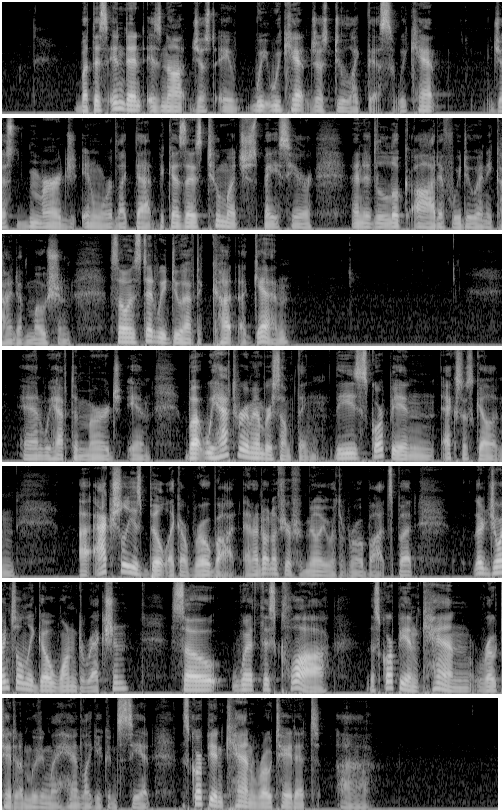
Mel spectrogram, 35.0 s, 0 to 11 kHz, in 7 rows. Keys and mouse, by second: 3.3 alt+m, 4.9 ctrl+z, 10.5 click, 11.5 ctrl+r, 13.4 s, 16.7 click, 17.1 middle click, 18.1 click, 18.8 middle click, 18.9-27.0 middle drag, 32.0 r, 33.1 a, 33.4 z, 33.6 b.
